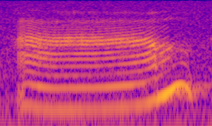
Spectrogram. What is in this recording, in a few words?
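"aam2", Cantonese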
